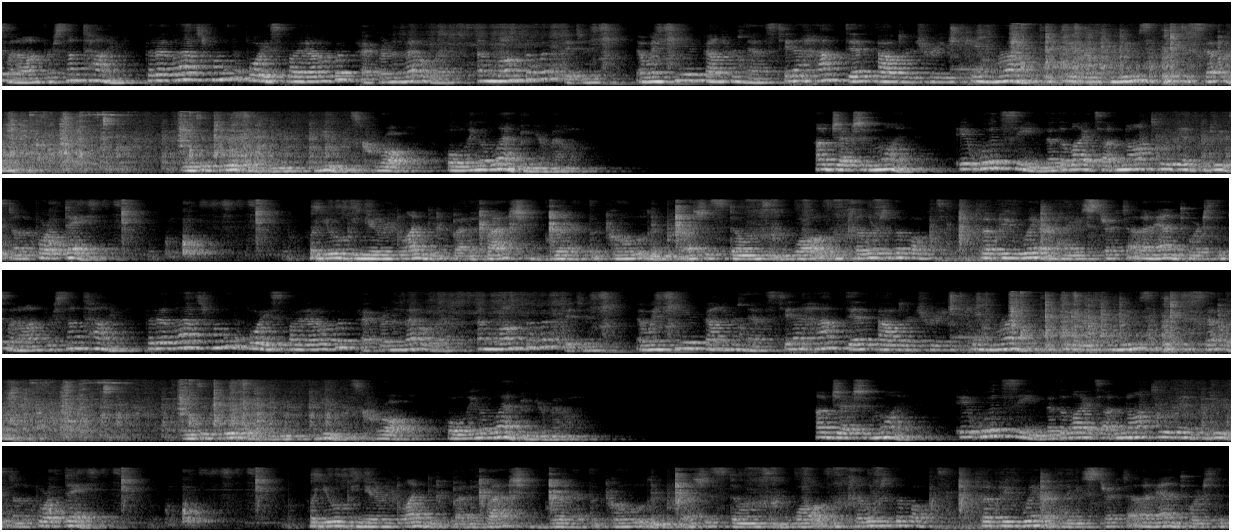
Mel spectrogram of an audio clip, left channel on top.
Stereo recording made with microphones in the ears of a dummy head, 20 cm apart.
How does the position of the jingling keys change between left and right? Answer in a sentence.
In this clip you hear the jingling keys go left and come back.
